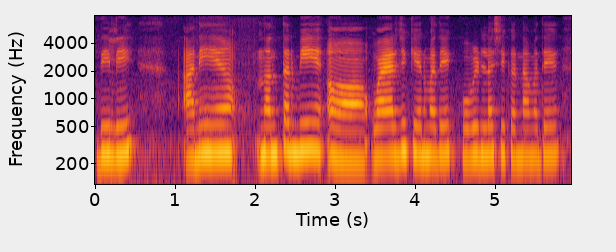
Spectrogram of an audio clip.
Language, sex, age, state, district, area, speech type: Marathi, female, 30-45, Maharashtra, Yavatmal, rural, spontaneous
